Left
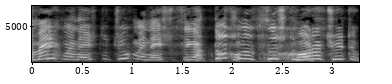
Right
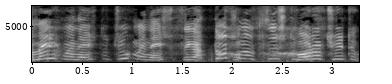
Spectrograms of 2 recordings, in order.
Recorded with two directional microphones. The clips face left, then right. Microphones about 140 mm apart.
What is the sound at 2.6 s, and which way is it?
Speech, 30° left (ahead or behind).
